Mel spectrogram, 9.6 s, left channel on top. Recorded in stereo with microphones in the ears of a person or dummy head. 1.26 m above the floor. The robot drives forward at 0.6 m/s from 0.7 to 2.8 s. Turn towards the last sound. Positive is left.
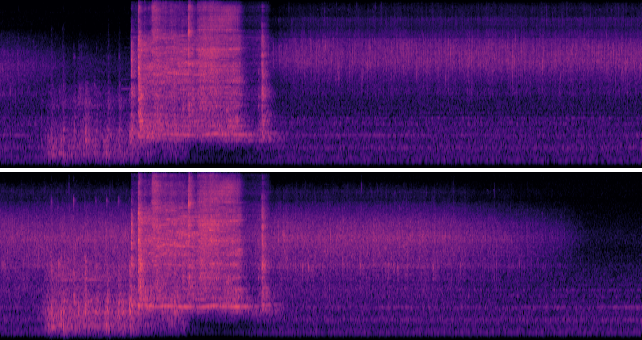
turn(degrees=5)  # may be behind; listen again after turning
